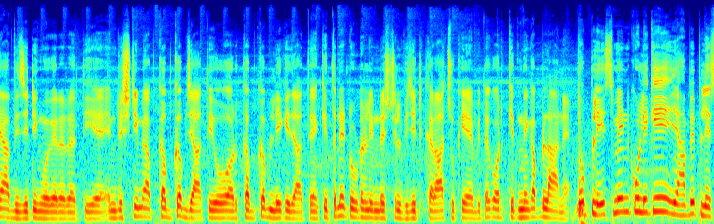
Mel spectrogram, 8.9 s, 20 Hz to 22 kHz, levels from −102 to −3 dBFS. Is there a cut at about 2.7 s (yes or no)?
no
